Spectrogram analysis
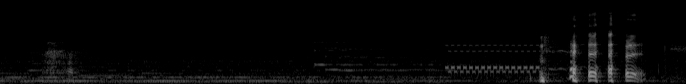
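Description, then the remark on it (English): An old-fashioned wired telephone rings loudly, a quick run of about five sharp bell bursts at the end, preceded by faint steady electronic tones and a low hum. “It's like a wired phone on...”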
